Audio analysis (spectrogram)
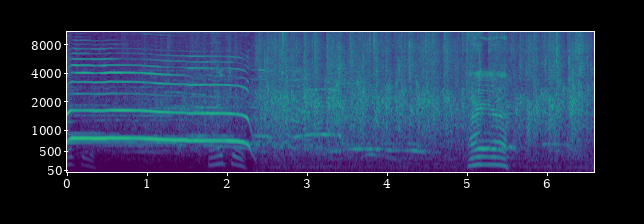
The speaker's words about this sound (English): A living legend in our midst. Everybody give a big round of applause for Coach Lou Holtz.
